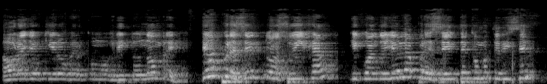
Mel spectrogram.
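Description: A man with a Mexican accent performing as a street clown, teasing and calling loudly to an outdoor crowd. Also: very high voice, moderate pace. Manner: loud, teasing, calling out to the audience. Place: outdoor public square. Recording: echoey, distant and noisy.

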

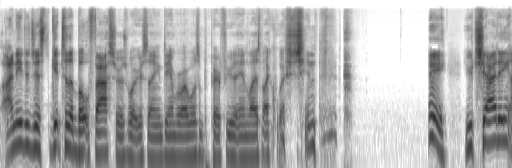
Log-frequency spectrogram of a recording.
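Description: A man's voice: medium pitch, clear, resonant tone, no echo, clean studio sound. A young man live-streaming a game, chatting casually with viewers, swearing and laughing as he plays. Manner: swears and laughs often, reacts loudly to gameplay.

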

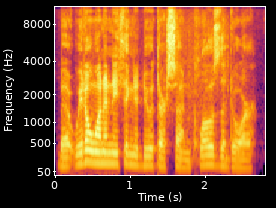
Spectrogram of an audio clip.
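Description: A man's voice: medium pitch, a little fast, warm tone. A man giving casual, rambling commentary on his gameplay, full of fillers and restarts. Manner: rambling, filler-heavy, self-correcting. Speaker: let's play gamer.

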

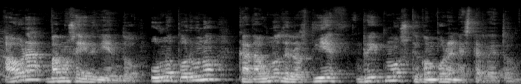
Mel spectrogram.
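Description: A man's voice: mid-range voice, sing-song, distant mic. Friendly man teaching a clapping rhythm. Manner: friendly, slow and clear, addresses viewers directly. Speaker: music teacher. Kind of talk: video tutorial, clapping rhythm chants. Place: indoors at a table. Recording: roomy sound with music behind.

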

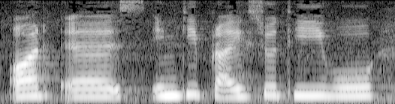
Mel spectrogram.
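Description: Chatting casually as she narrates her shopping vlog, this woman often hesitates with filler noises and mixes in bits of English. Her pitch leans high.

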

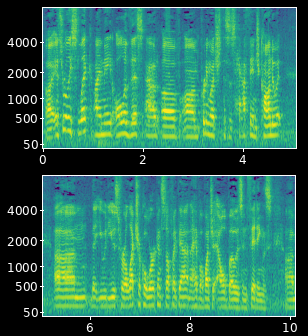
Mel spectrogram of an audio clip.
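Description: A man giving a relaxed, rambling walkthrough of his home basement workshop, with lots of ums and uhs, recorded on a camera mic. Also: a little high, a little hiss or hum. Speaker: guitar builder showing his workshop.

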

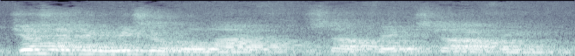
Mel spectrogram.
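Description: A man's voice: a little high, fairly even intonation, normal speed, slight background noise. A middle-aged man with a Dutch accent giving a university lecture, asking students rhetorical questions and often restarting his phrases. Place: large lecture hall. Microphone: far camera. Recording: echoey hall recorded from far off.

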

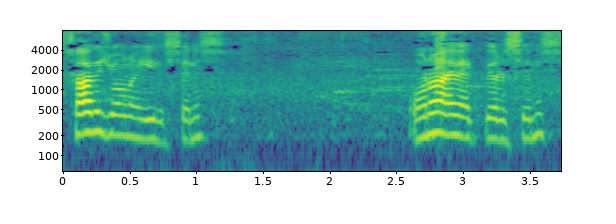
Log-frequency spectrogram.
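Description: A man's voice: sits high, fairly even intonation, brisk, poor audio. Earnest man talking on a rooftop. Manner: earnest, advising, calls pigeons with soft hissing sounds. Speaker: pigeon keeper hosting his channel. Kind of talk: casual vlog talk to viewers. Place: outdoor rooftop with pigeon lofts.

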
